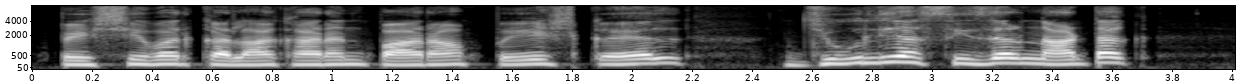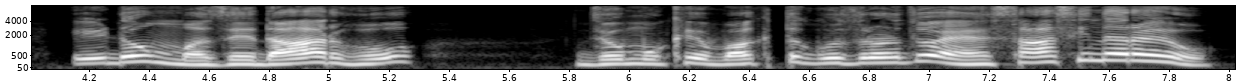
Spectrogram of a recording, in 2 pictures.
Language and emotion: Sindhi, happy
